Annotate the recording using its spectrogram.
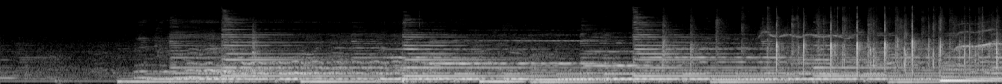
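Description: Acoustic guitar playing an instrumental passage: after a fading note and a short lull, plucked notes come in about a second in over a bass line that changes about once a second, growing busier with quicker, sharper attacks in the second half.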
